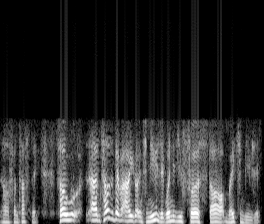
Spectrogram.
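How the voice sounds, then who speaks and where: A man's voice: a little high, animated, fast talker, breathy edge. A man hosting a conversational radio interview in an encouraging, affirming manner. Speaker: radio interviewer, show host. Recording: narrow phone-like radio sound.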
